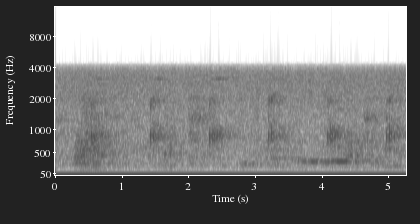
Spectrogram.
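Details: Baby panda with hiccups that can't seem to get comfortable: repeated short, jerky, snort-like sounds at fairly regular intervals under steady background noise.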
